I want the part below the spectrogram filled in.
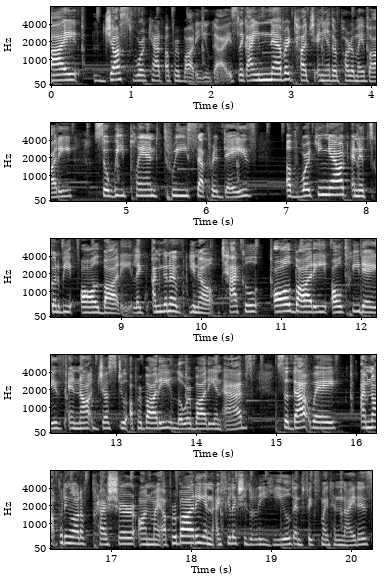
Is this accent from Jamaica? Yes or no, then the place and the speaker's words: no; Dubai, United Arab Emirates; I'm from Dubai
